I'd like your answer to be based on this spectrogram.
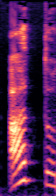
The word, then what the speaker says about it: add: add の D の音が発音されていないからですね。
